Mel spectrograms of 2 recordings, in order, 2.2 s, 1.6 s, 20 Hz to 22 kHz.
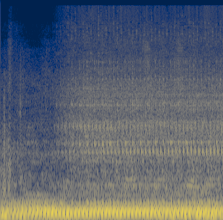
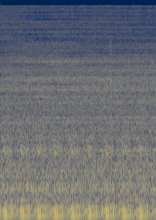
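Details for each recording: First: Auction car engine with 130,000 km, warm idle: low, smooth, even idle with no knocks or ticks; sounds really healthy, no oil leaks, rocker cover sealed. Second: Auction car V12 at idle: lumpy, stumbling beat every few firings instead of a smooth burble; definitely misfiring, owner suspects a vacuum leak at the top of the engine, runs better but not great when checked.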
